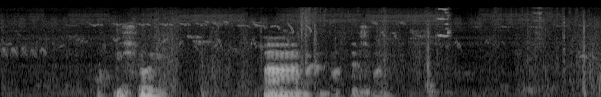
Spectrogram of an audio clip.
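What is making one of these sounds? Footsteps fall softly on grass.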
